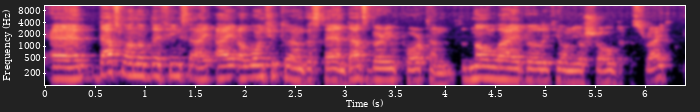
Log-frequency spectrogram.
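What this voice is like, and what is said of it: Strong accent. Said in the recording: “even with my struggles for the language, even with my strong accent”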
